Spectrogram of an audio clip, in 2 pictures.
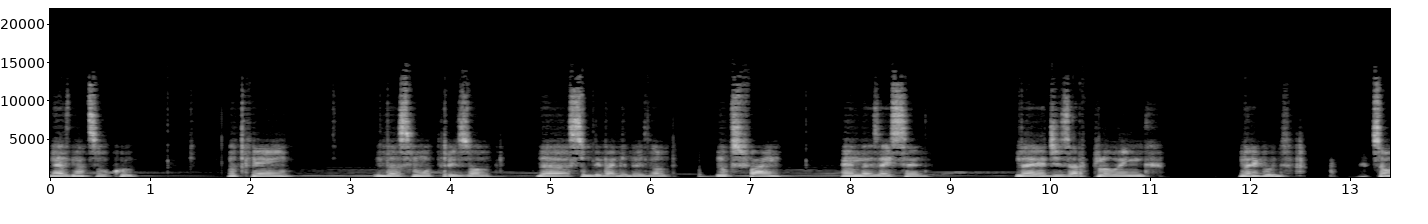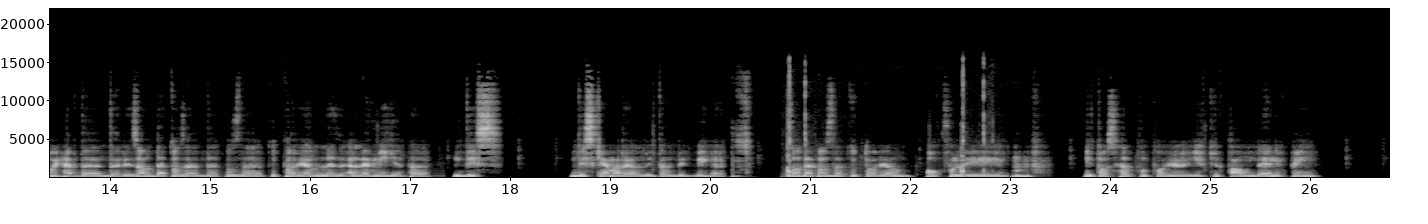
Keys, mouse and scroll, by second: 1.1 click, 1.4 middle drag, 1.9-2.2 shift+middle drag, 2.3 scroll up 3, 2.8-3.2 shift+middle drag, 3.9-4.6 middle drag, 3.9 scroll down 1, 4.6 scroll down 1, 5.3 middle drag, 5.3 scroll down 2, 5.7-6.0 shift+middle drag, 6.8 Tab, 8.7 click, 9.8 ctrl+r, 11.4 right click, 11.6 ctrl+z, 12.6 scroll down 1, 12.7 Tab, 12.7 shift+middle click, 12.8 scroll up 1, 16.3 \, 19.0 ;.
